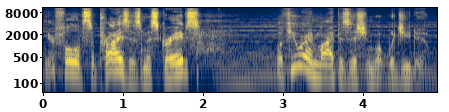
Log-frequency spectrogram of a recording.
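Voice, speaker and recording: An actor playing a folksy, skeptical judge in a crime thriller game, wry and authoritative. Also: male voice, on the high side, very animated, moderate pace. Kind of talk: dramatic game acting with folksy bite. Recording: faint music under the voice.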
